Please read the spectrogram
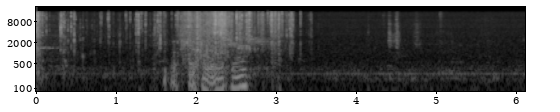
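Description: Packing paper crinkling and rustling as it is handled, loudest in the first second and again around two seconds in, then thinning to a few faint rustles.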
